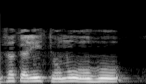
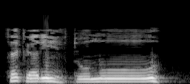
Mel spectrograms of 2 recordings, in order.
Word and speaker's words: فكرهتموه: لو وقفنا فكرهتموه، أي حرف نقف عليه يكون عليه سكون، سواء عليه فتحة ضمة كسرة، ما ننطق الحركة عند الوقف، ما نقول فكرهتموه، أنت ما تقول بسم الله الرحمن الرحيم، لا الرحيم هكذا، الحرف الآخر نسكنه يكون ساكن ليس فيه حركة، فكرهتموه.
